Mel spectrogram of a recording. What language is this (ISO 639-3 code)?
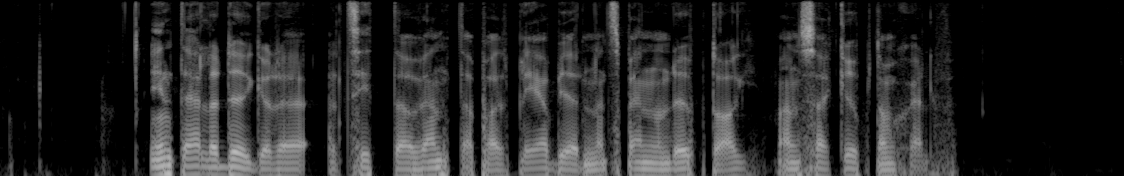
swe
